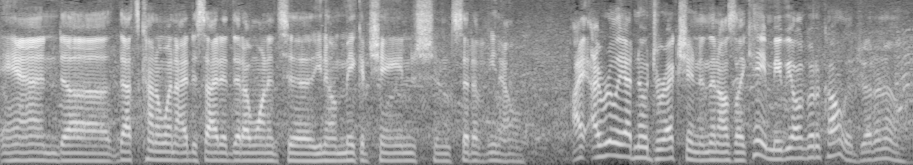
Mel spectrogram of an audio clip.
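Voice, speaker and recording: A young man from Southern California answering interview questions in a relaxed, hesitant way. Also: mid-range voice, brisk, a crowd in the background.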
